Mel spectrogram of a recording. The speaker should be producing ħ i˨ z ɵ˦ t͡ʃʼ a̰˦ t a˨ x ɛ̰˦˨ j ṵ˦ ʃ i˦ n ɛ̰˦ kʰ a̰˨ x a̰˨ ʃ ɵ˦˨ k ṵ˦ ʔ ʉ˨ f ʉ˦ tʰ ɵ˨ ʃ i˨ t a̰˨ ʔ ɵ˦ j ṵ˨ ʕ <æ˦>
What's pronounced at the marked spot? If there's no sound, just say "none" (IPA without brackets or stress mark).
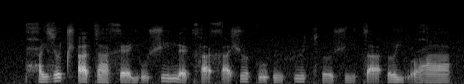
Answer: a˦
